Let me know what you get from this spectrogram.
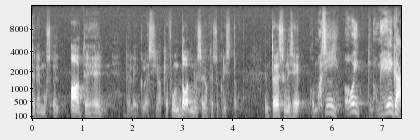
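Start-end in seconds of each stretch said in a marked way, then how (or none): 0.0-4.1 very deep, low radio announcer voice. Quoting what Protestant brethren claim, in a radio announcer voice. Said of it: "así con voz de locutor".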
